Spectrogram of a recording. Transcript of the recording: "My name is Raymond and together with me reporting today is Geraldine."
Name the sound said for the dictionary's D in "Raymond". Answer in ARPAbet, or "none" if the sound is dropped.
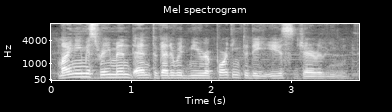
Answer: D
